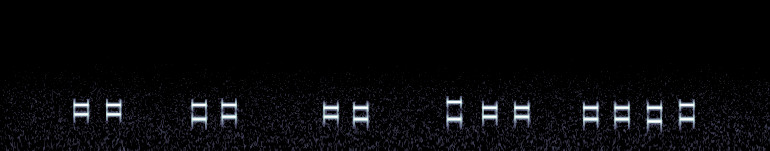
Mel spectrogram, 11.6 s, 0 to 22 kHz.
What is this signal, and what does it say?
DTMF, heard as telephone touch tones, dialled by hand, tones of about 210 ms. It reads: 00 58 74 677 4415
